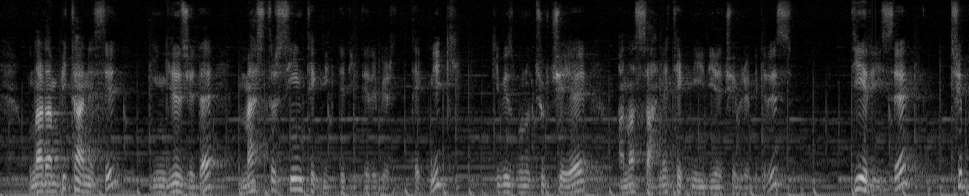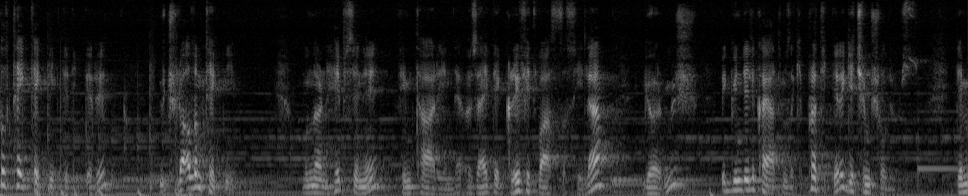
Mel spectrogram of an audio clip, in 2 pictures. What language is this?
Turkish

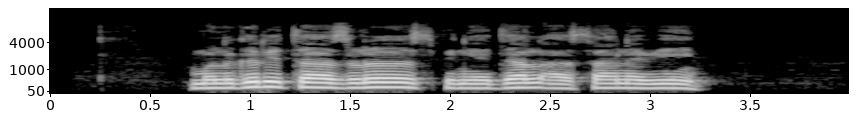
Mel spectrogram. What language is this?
Pashto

